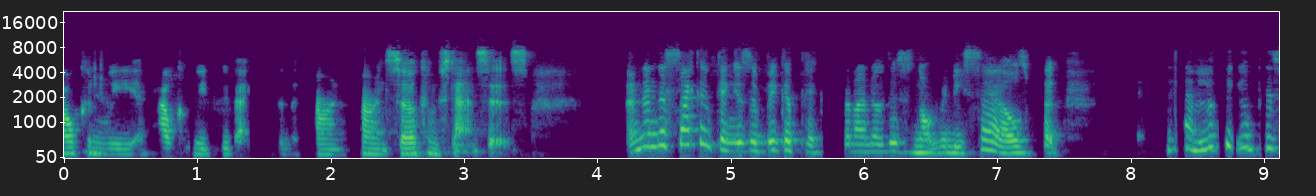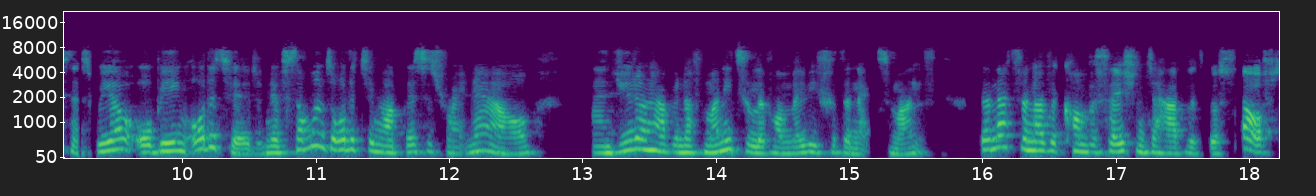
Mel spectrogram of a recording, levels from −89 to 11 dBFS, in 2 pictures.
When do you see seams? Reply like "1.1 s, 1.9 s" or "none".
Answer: 2.2 s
